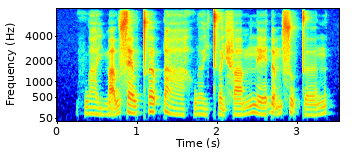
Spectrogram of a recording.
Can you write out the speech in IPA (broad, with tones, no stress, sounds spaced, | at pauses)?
h w a̤˨˩ j m a̰˧˥ w s ɛ˨˦ w t̪ʰ əː˦˥ p̚ ɗ a̤ː˨˩ h w ə̤˨˩ j t̪ʰ ə̰˧˨ j f a˨˦ m n e˨˦ ɗ ə̰˧˥ m s ṵ˧˨ t̪ əː˨˦ n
